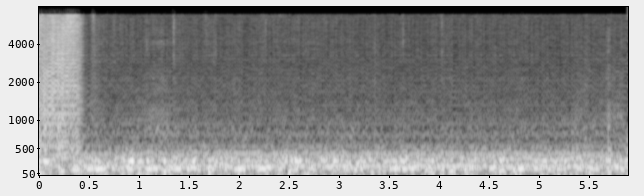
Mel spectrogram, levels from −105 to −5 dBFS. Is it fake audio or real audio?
fake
